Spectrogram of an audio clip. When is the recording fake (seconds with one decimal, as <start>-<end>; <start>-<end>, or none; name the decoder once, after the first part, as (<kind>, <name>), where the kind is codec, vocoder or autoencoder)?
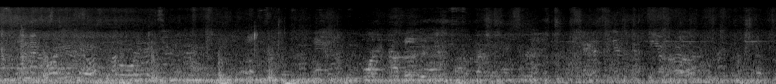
3.6-5.6 (codec, SNAC)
